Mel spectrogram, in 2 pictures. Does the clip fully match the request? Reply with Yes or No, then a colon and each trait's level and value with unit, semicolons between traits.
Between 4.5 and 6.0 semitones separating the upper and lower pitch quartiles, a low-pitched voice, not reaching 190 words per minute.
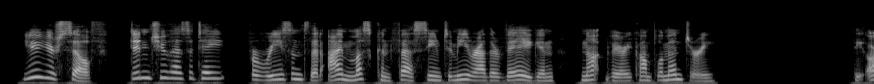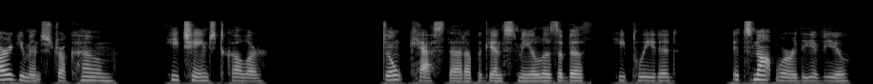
No: average, 5.0 semitones; medium, 185 Hz; average, 140 wpm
